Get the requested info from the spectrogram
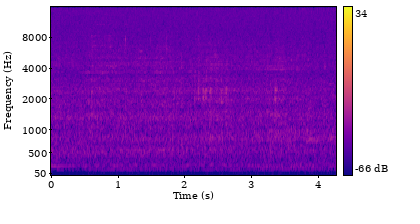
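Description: Near silence: faint room hiss with a few tiny, faint ticks.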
